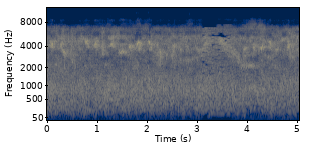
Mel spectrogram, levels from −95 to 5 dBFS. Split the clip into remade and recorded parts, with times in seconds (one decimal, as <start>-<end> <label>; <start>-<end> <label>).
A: 0.0-3.1 remade; 3.1-3.7 recorded; 3.7-5.1 remade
